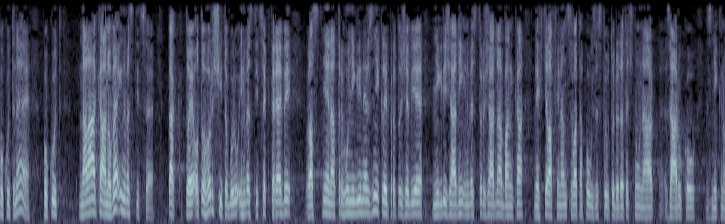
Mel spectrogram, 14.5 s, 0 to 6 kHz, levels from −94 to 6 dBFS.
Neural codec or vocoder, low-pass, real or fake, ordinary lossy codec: none; 5.4 kHz; real; none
